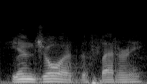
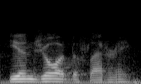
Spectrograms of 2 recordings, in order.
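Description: Both takes have the same delivery.

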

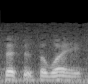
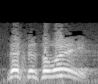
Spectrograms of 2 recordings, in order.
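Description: First: Softly spoken voice from behind; soft call. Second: High, loud voice from behind; raised preacher's call; insistent call. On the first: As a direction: say it quietly, as a first gentle prompting. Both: Acted.

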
